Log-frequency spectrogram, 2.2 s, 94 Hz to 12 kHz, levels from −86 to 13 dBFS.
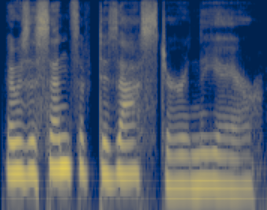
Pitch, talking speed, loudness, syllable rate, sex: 200 Hz, 240 wpm, -17 LUFS, 6.1 syllables/s, female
